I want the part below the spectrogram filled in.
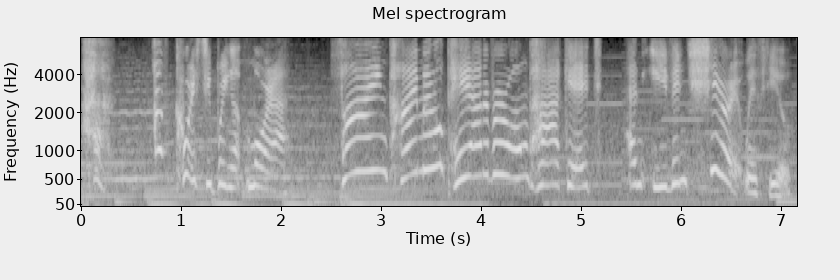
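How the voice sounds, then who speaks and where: Squeaky, very high-pitched little fairy sidekick. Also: female voice, very animated, moderate pace. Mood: huffy, bargaining. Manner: squeaky, perky, refers to herself in third person. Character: tiny excitable floating fairy girl companion. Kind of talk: video game voice acting. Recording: loud music behind.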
